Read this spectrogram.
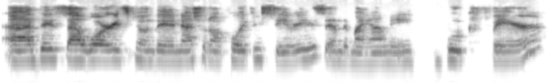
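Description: A woman's voice: lowish voice, fairly even intonation, unhurried, dull audio. A woman from Puerto Rico with a Puerto Rican accent, a native Spanish speaker, speaking as a poet telling personal stories and reading to an audience. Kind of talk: personal storytelling and poetry reading before an audience.

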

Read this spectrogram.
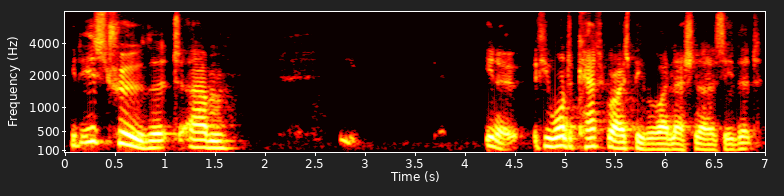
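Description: A man who is a novelist speaking as a panel guest, halting and reflective, with stammered repeats. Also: fairly high pitch, animated, mellow, husky. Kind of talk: panel discussion.

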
